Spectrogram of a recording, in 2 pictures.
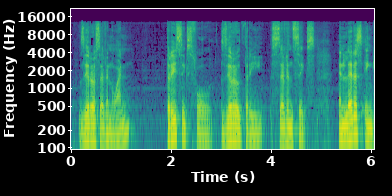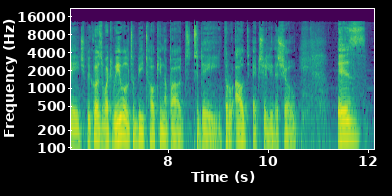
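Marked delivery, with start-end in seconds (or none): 0.2-4.9 carefully slow and deliberate. On a show, repeating the WhatsApp number for listeners, slow and deliberate. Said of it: "Let me say that slowly for you".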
